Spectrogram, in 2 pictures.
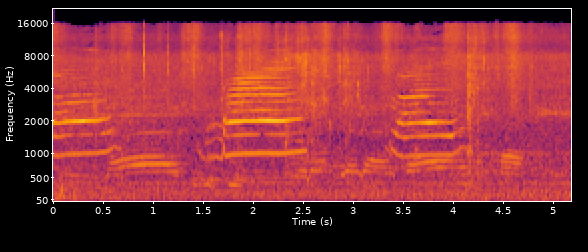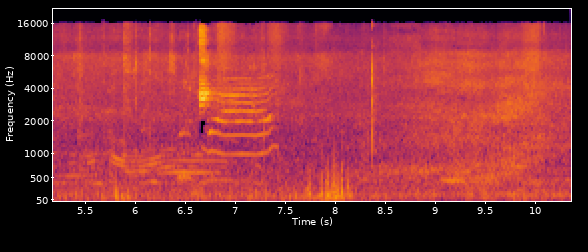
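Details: Female domestic cat meowing to call her kittens: three or four clear harmonic meows in the first seven seconds, then fainter sounds with thumps and background noise.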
